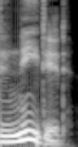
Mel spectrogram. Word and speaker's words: needed: Next is need. It ends with t, so the past tense is needed, pronounced needed. Repeat after me, needed.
